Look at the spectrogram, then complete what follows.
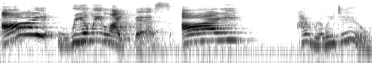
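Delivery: genuinely surprised, high and drawn out. Reacting to a finished craft project: sounding surprised. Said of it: "I know I sound so surprised".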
